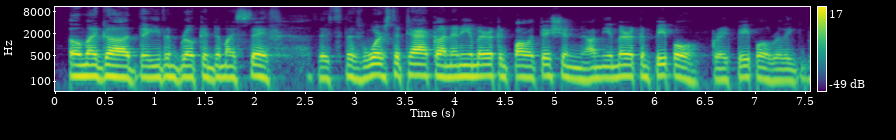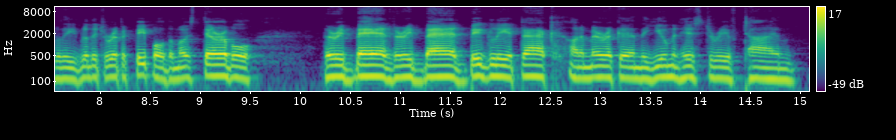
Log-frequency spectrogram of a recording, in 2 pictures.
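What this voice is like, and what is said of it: Mediocre Donald Trump impression. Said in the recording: “my already mediocre Trump impression”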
